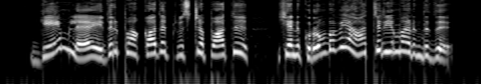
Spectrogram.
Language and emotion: Tamil, surprised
